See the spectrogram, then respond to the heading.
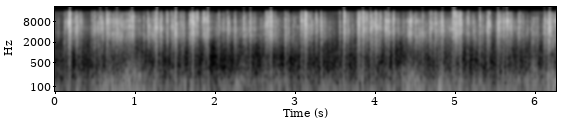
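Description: A handful of small solid glass gems is held in cupped hands with long nails and shaken and rolled against each other. The gems give off a dense, continuous stream of bright, high clinks and rattles, each click dying away almost instantly, with almost no low end.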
